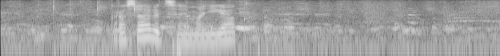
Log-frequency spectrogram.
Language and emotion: Russian, neutral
